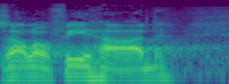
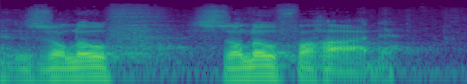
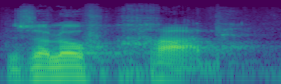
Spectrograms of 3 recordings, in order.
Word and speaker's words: Zelophehad: Well, the daughters of Zelophehad, I used to mispronounce this as Zelophehad, but it's closer to the Hebrew to say Zelophehad. Actually, the Hebrew is Zelophehad, with a lot of phlegm in it.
